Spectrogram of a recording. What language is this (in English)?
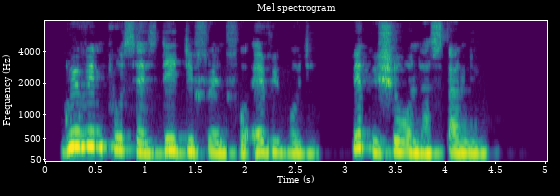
Nigerian Pidgin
